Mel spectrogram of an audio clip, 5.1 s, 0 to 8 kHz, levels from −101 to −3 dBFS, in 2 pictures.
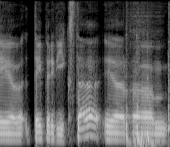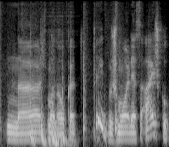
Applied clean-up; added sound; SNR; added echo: neural mask model RNNoise.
